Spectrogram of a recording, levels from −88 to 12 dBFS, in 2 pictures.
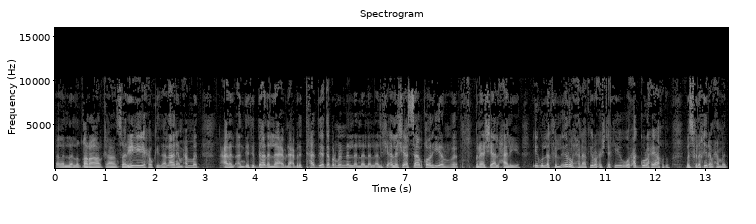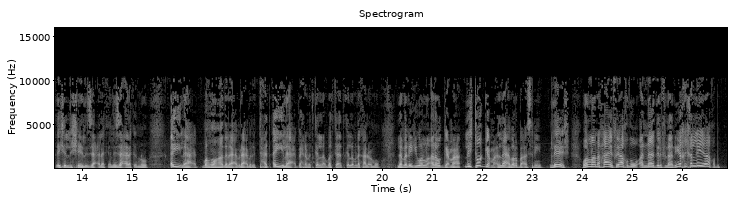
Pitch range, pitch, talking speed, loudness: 130-185 Hz, 160 Hz, 190 wpm, -20 LUFS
